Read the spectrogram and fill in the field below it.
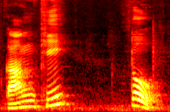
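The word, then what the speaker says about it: কাঙ্ক্ষিত: খিয় দিয়ে যুক্ত বর্ণটা কাঙ্খি ত উচ্চারণ অনেকটা অং এর মত নাকে উচ্চারণ করতে হয় তারপরে যে বর্ণটা থাকে সেইটা উচ্চারিত হয় যেমন আকাঙ্ক্ষা আঙ্খা এটা কাঙ্খিত কাঙ্খিত কাঙ্খিত শব্দের অর্থ বাঞ্ছনীয়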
